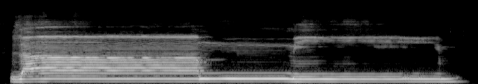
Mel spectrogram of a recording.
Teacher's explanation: লামের পরে মিমের উপরে তাসদিদ থাকার কারণে লাম এবং মিম গুন্না হল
